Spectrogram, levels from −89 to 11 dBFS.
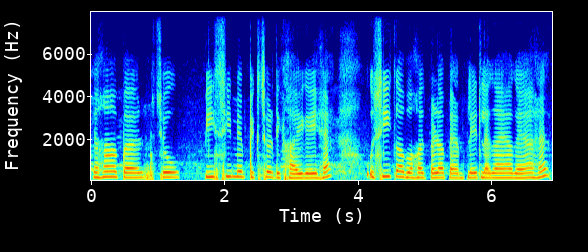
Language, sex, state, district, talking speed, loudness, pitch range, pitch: Hindi, female, Rajasthan, Bikaner, 145 wpm, -14 LUFS, 210-250 Hz, 225 Hz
